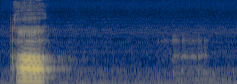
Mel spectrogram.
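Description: A man's voice holding one drawn-out syllable for about half a second, then a pause with only a faint steady hum.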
